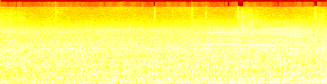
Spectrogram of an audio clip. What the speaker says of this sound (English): another Fokker actually heading on out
